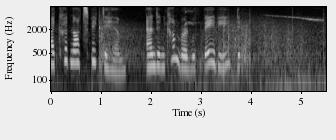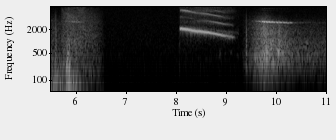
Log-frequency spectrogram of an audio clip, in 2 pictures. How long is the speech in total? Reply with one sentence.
You can hear the speech for 4 seconds altogether.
